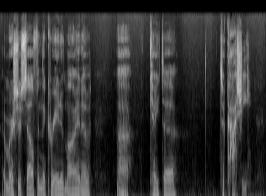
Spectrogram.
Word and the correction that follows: Takahashi: Takahashi. – Sorry. – Come on. – I missed a syllable.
